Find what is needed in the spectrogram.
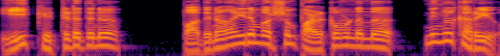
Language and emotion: Malayalam, surprised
